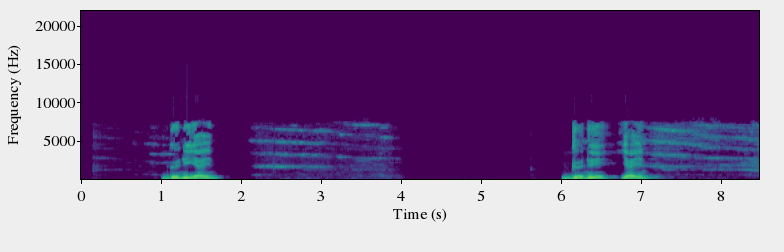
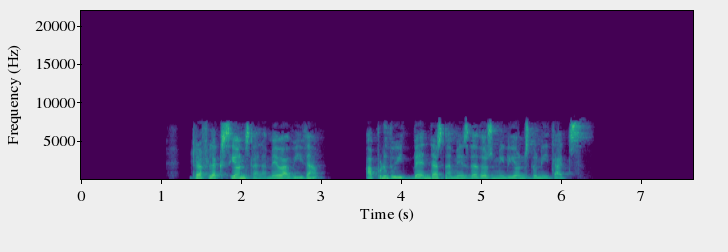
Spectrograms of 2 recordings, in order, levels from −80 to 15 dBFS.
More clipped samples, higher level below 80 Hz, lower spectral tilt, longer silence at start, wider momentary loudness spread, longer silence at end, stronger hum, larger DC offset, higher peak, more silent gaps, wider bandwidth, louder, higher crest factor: neither; first, -52 dBFS vs -58 dBFS; first, -5.5 dB/octave vs -3.5 dB/octave; second, 1 s vs 1.35 s; first, 25 LU vs 8 LU; second, 0.05 s vs 1.35 s; neither; neither; about the same, 0 dBFS vs -2 dBFS; second, none vs 3.22-3.56 s; about the same, 8 kHz vs 8.4 kHz; first, -14 LUFS vs -18 LUFS; about the same, 20 dB vs 20 dB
